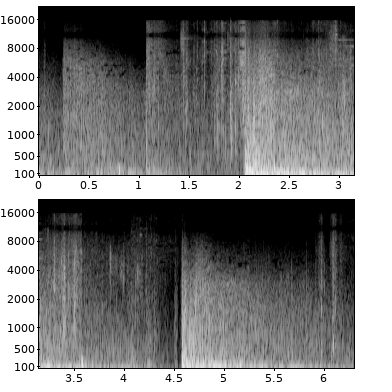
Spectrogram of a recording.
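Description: A grenade blast in the mobile shooter COD Mobile, two heavy booming explosions a couple of seconds apart with rumbling low-end tails, loud and close amid gunfire crackle.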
